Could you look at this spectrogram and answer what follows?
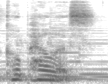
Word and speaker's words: Copalis: And one of the 3 tonight is Copalis. I just learned how to pronounce this word like 10 minutes ago and I'm trying to remember. I've also heard it pronounced as Copalis.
